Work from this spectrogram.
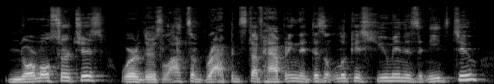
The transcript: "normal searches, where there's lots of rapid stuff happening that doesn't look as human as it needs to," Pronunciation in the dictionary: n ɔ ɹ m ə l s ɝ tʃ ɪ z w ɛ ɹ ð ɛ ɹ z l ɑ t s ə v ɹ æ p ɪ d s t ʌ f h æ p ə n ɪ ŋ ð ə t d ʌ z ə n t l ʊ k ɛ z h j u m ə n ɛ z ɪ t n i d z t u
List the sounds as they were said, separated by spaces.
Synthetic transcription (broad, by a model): n ɔ ɹ m l s ɝ tʃ ɪ z w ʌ ɹ ð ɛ ɹ z l ɑ t s ə v ɹ æ p ɪ d s t ʌ f h æ p ə n ɪ ŋ ð ə t d ʌ z ə n t l ʊ k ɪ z h j u m ə n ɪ z ɪ t n i d z t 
